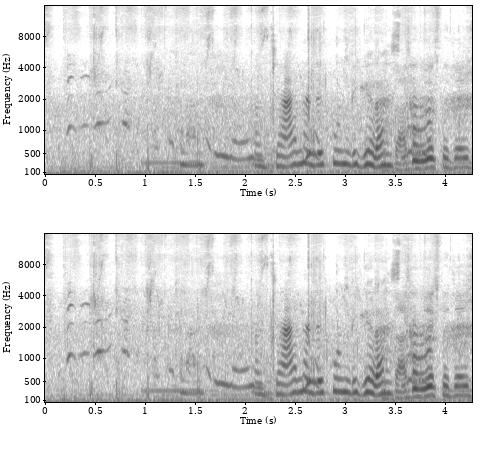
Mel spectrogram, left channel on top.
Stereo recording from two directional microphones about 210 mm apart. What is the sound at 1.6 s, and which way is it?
Speech, 20° left (ahead or behind).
